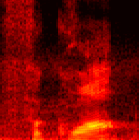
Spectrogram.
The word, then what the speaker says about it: Phu Quoc: in Vietnam, pronounced spelled Phu Quoc, and I've heard it pronounced Phu Quoc and also Phu Quoc, and the second one was actually from a Vietnamese person.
